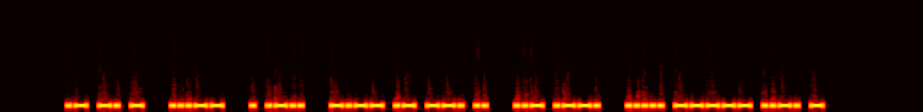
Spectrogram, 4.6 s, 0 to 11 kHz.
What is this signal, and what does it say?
Morse code, heard as a keyed tone, about 60 wpm, 700 Hz. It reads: ANT 3 EL YAGI UP 50FT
